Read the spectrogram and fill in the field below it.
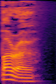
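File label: "burrow", British English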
